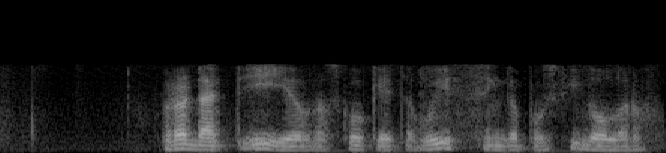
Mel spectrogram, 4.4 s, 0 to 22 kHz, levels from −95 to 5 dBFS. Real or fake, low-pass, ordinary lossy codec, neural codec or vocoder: fake; 7.2 kHz; AAC, 16 kbps; codec, 16 kHz, 0.4 kbps, LongCat-Audio-Codec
